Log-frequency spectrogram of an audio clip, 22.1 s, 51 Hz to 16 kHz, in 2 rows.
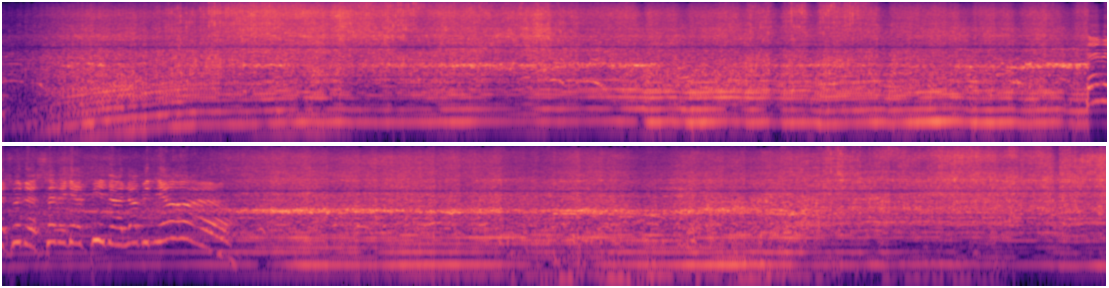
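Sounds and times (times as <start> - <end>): car engine revving: 0.0 - 22.0
tyres spinning on pavement: 0.0 - 22.0.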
